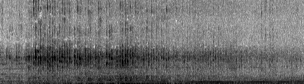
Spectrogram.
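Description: A Harley motorcycle, ridden by cousin Mike, idles with a continuous, heavy low rumble that holds steady for several seconds, a faint droning tone rising out of it toward the end.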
